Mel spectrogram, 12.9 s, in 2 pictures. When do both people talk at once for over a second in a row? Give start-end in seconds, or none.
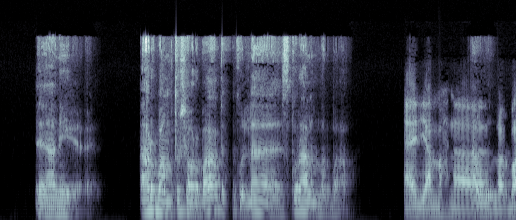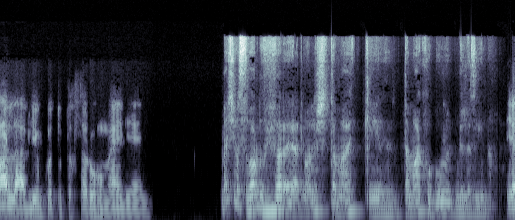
none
